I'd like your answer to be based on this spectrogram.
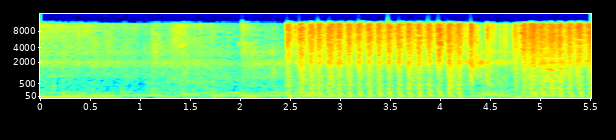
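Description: Gunfire in the video game The Division 2: after a couple of seconds of low rumbling background, a loud rapid burst of automatic fire rattles on steadily and close to the end.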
